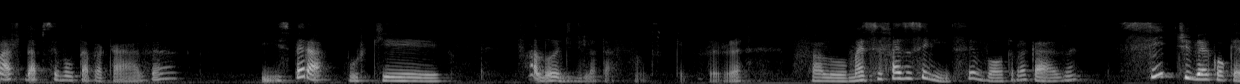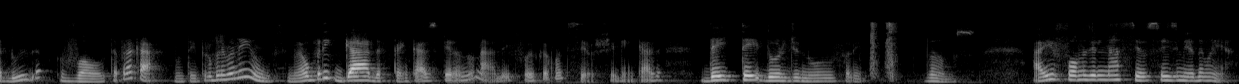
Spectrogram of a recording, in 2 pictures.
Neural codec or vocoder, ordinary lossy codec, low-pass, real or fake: none; AAC, 32 kbps; 7.2 kHz; real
